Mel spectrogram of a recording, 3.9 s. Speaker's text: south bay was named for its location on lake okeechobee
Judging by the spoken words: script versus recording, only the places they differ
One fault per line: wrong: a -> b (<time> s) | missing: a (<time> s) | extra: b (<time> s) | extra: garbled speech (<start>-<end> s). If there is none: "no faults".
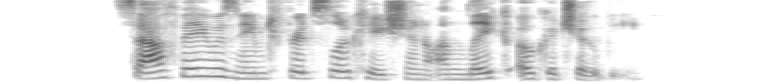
no faults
